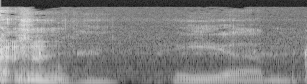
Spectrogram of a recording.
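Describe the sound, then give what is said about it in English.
A single short cough, loud into the microphone, followed by a brief voiced murmur and a faint breath. “I'm sorry for coughing into your mic.”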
